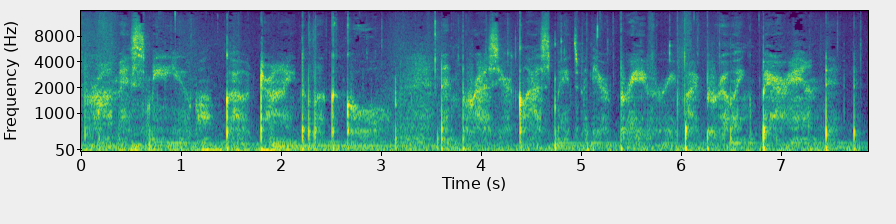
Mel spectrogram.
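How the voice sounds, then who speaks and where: A woman playing a doting, gentle witch who is an eldest sister, in a whispered ASMR roleplay, speaking tenderly and with soft admiration. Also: lightly acted, poor audio. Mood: fond, gently teasing. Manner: tender, unhurried, softly admiring.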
